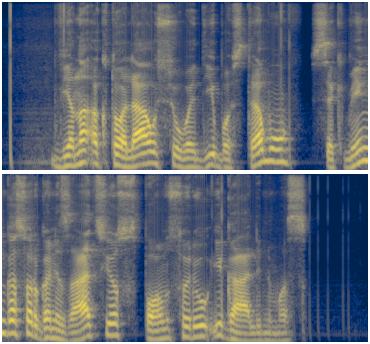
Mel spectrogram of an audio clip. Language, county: Lithuanian, Vilnius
